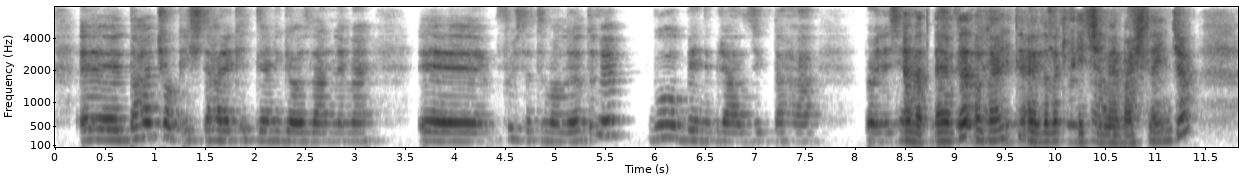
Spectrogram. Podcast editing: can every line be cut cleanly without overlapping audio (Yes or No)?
No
